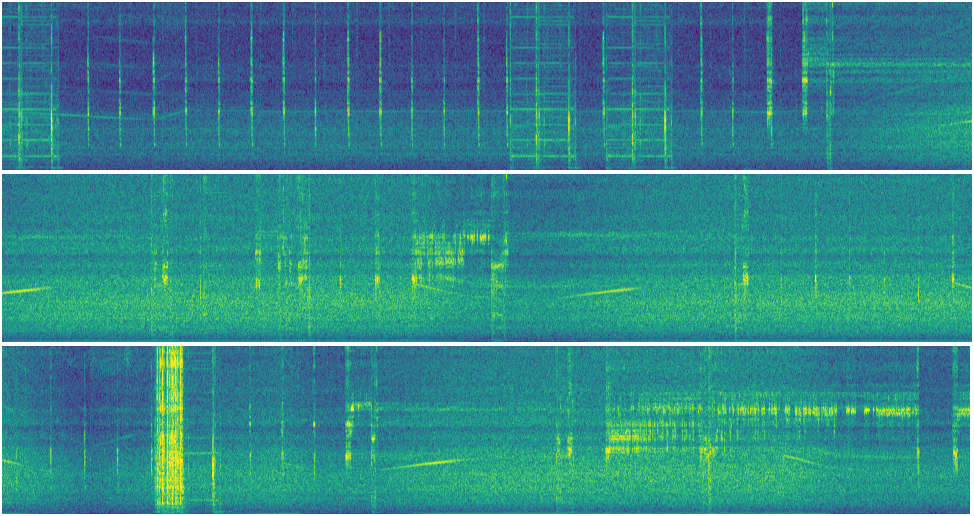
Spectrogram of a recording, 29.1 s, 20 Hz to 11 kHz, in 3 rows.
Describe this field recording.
cd drive tries to read a different cd. last attempt to get the data. time to give up for good. the glitchy sounds vary from cd to cd but I have no idea what drives the different behavior of the drive. The cd don't seem to be scratched or anything. One can basically get a whole range of sounds just by switching the cd. this particular one reminds me a bit of Oval's track called Textuell. (roland r-07)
